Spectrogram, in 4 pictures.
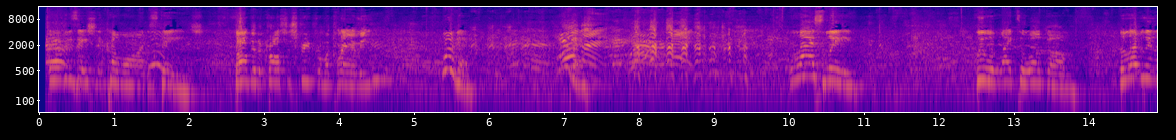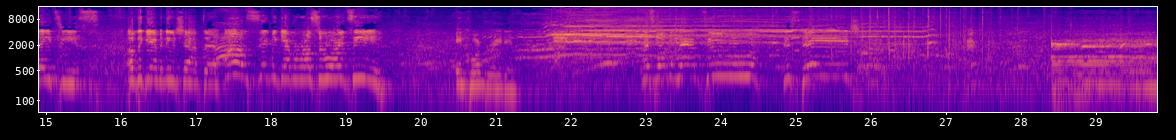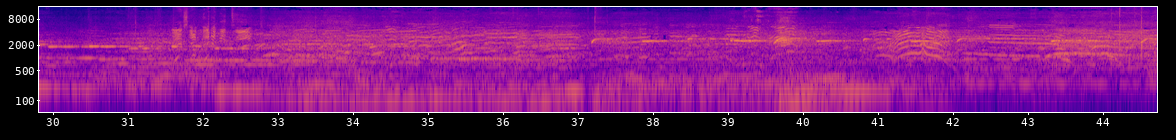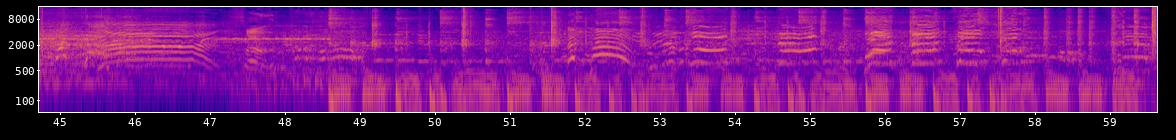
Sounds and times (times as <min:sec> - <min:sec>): Hubbub, speech noise, speech babble: 0:00.0 - 0:59.6
Outside, urban or manmade: 0:00.0 - 0:59.6.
